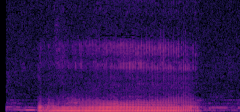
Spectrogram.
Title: Lush Snoring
